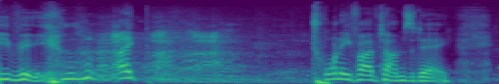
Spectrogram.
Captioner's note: laughter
